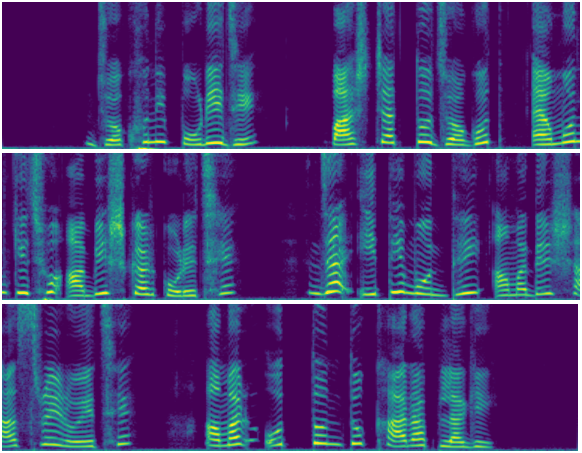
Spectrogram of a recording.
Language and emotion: Bengali, sad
